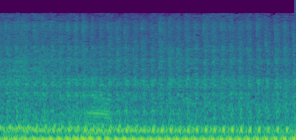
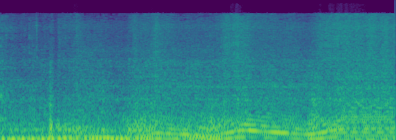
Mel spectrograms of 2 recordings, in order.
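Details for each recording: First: Honda CBR (new model) single, apparently rarely used and in very good condition, idling before repair. A rapid, even metallic ticking rides over the exhaust pulse and persists when revved, from the cam chain tensioner letting the chain slap. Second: Honda CBR (new model) motorcycle after replacing the cam chain tensioner rod: engine blips up and settles repeatedly, pitch rising and falling cleanly with no ticking or rattle; normal revving, tensioner good.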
